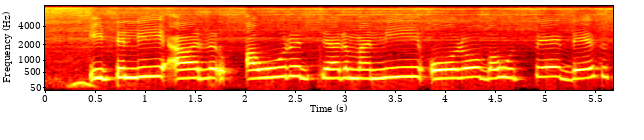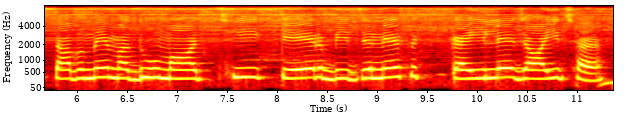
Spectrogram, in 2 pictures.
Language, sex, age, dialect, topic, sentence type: Maithili, female, 25-30, Bajjika, agriculture, statement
